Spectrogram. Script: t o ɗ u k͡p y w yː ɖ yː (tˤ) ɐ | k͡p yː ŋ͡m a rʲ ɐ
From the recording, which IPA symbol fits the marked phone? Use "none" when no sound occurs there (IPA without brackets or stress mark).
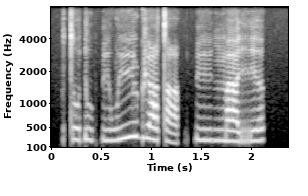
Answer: tˤ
